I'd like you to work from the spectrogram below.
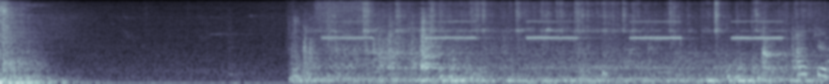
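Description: Mech gear powering down after a video game battle: a sudden shift to a dense mechanical hum with a repeating high electronic beep pattern, loud and steady after a quieter opening stretch.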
